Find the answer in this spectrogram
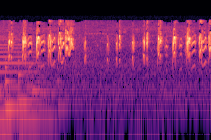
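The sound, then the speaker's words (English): Scissor-tailed flycatcher calls: rapid bursts of sharp, chattering chirps repeated in an uneven series, clear, with a faint low tone fading out at the start. “That's one of the country's most unforgettable birds, a scissor-tailed flycatcher.”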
